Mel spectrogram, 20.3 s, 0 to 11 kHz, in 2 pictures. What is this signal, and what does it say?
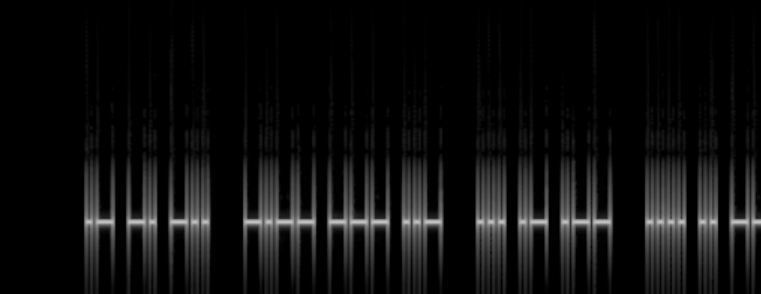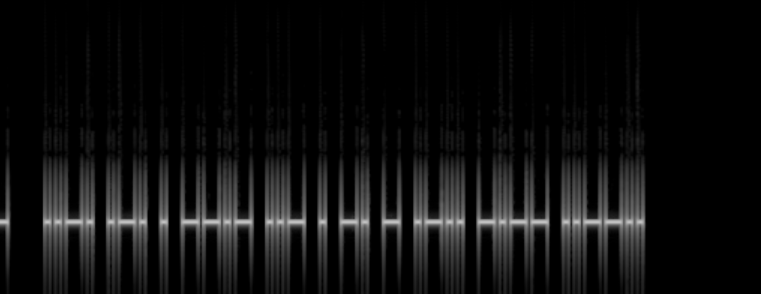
Morse code, heard as a keyed tone, about 17 wpm, 700 Hz. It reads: AND YOU SAW HIM FREQUENTLY?
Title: Sentences from Top 1300 Words 17wpm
